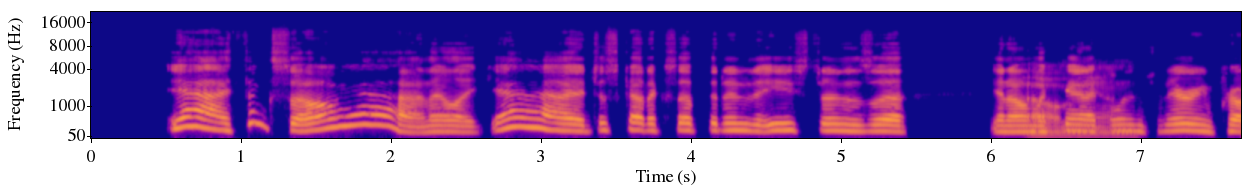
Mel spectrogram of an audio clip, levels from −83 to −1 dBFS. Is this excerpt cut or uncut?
uncut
